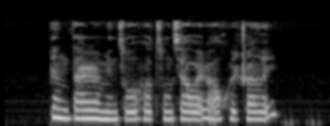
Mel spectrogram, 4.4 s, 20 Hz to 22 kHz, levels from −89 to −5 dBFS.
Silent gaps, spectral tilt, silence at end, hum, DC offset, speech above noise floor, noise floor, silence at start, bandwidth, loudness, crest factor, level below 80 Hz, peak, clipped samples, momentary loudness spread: none; -3 dB/octave; 0.7 s; none; under 0.1%; 45 dB; -71 dBFS; 0.65 s; 11.5 kHz; -26 LUFS; 14 dB; -72 dBFS; -14 dBFS; under 0.1%; 7 LU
